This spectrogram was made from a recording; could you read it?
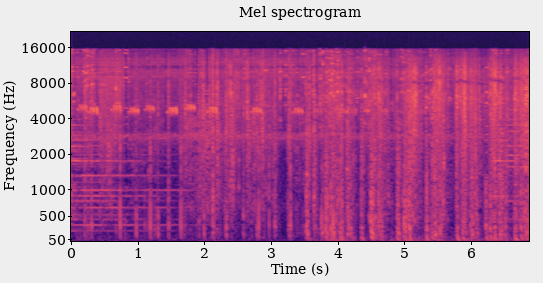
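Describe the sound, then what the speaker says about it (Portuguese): Horse hooves in the Western video game Red Dead Redemption clatter in a steady clip-clop that quickens into a louder, denser gallop, with a brief whinny and ambient game music early on. "Olha lá, o cavalo acelera do nada"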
